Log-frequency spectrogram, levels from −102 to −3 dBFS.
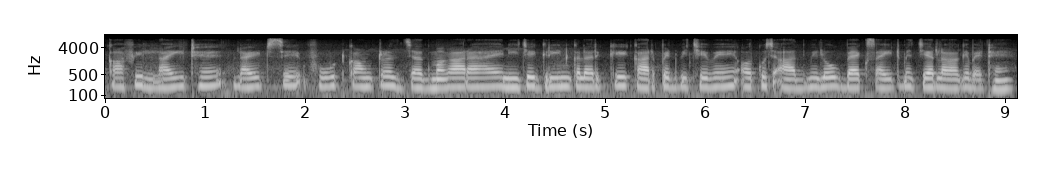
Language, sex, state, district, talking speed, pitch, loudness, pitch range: Hindi, female, Uttar Pradesh, Jyotiba Phule Nagar, 195 wpm, 195 Hz, -31 LUFS, 180-200 Hz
